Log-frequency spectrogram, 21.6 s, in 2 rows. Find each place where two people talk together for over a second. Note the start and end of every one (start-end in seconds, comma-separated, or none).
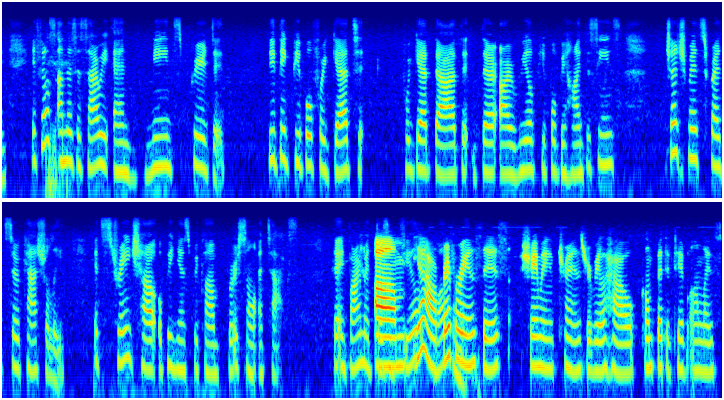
16.4-17.8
